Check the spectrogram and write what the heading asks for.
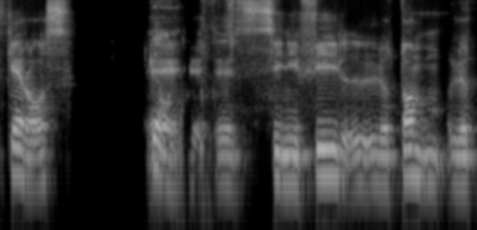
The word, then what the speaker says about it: kairos: kairos oui pour vous kairos c'est cela la même notion quel en philosophie dans la philosophie grecque il y prononce queiros et signifie le temps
